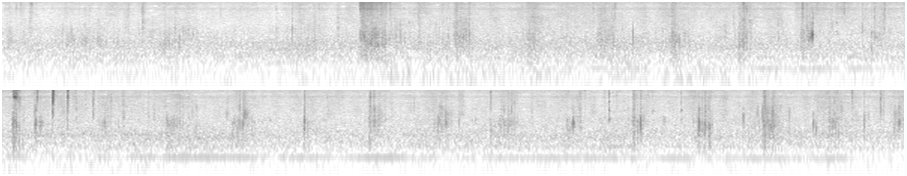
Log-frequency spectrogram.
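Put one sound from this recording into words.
Footsteps crunch on gravel.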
